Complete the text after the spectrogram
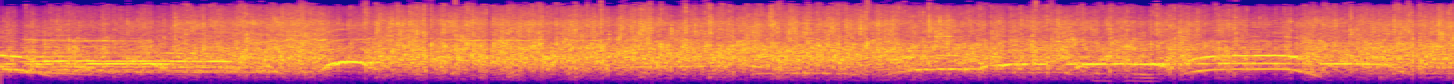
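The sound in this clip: An audience at the Leicester Square Theatre gives a long round of applause as guest Terry Hall is welcomed on stage. The loud, dense clapping stays steady for about seven seconds without a break.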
